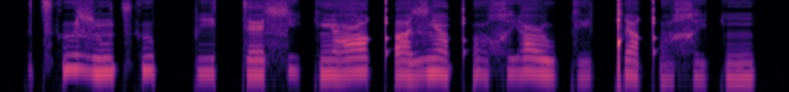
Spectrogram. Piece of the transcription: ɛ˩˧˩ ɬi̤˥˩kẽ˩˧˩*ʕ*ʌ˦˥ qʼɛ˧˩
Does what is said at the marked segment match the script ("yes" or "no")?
yes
